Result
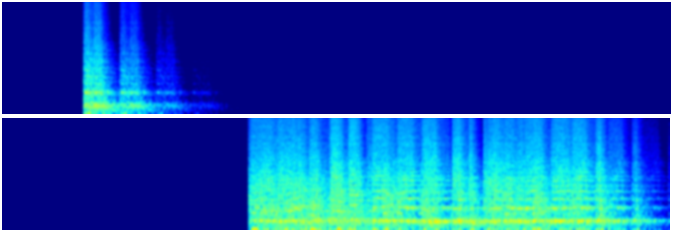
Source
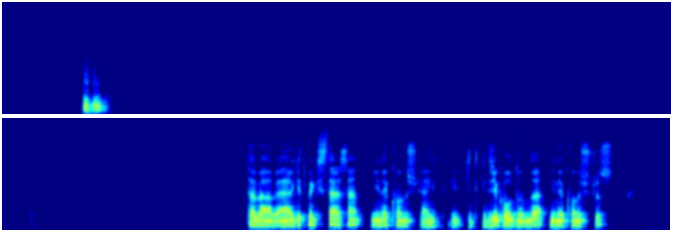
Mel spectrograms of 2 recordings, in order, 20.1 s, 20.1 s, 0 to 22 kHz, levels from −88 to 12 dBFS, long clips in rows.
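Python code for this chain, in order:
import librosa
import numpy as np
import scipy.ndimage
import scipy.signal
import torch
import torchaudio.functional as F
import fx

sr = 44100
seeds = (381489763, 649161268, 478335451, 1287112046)

p1 = fx.double_bandpass(x, sr, hz=370.0, octaves=1.2)
p2 = fx.tilt_eq(p1, sr, slope=-3.0)
p3 = fx.leveller(p2, sr, passes=5)
p4 = (np.mod(10.0 ** (28.5 / 20.0) * p3 + 1.0, 2.0) - 1.0) / 10.0 ** (28.5 / 20.0)
p5 = fx.rider(p4, sr, range_db=3, speed_s=0.5)
p6 = p5 + fx.echo_feedback(p5, sr, ms=542, feedback_pct=17, wet_db=-8, dry=0)
y = fx.room_shoebox(p6, sr, seeds[0], volume_m3=200.0, walls='mixed', distance_m=1.6)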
